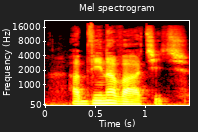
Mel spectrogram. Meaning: 1. to accuse (to consider someone guilty of something) 2. to accuse (to establish the guilt of someone in a judicial procedure)
- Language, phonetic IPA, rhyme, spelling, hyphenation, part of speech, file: Belarusian, [abvʲinaˈvat͡sʲit͡sʲ], -at͡sʲit͡sʲ, абвінаваціць, аб‧ві‧на‧ва‧ціць, verb, Be-абвінаваціць.ogg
